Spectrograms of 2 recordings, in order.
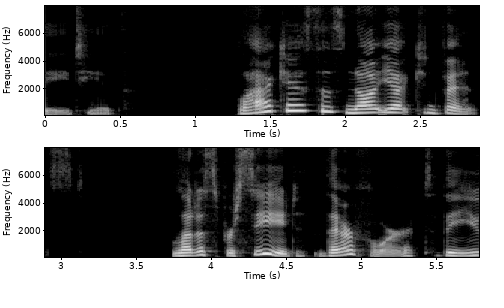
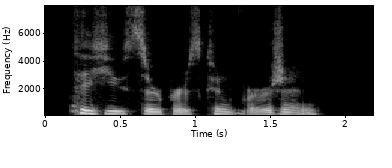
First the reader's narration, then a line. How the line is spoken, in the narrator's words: murmured the Duke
